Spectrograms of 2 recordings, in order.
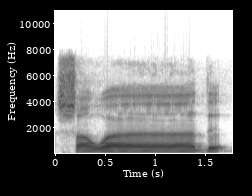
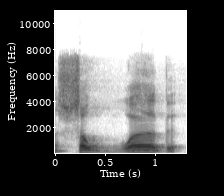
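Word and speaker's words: سواد: Namanya adalah sawad. Ismuhu sawad. Sawad ini tanpa tasdid ya, bukan sawwad. Salah syadza telah syad man syaddadahu orang yang membacanya dengan tasydid ya sebagian orang membaca sawwad salah sawad nah yang membaca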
